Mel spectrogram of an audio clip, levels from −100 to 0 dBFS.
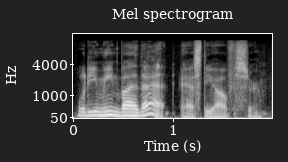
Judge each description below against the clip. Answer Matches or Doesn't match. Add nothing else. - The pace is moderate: Doesn't match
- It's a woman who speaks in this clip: Doesn't match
